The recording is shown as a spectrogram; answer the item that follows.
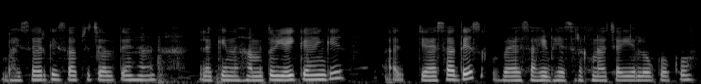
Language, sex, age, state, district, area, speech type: Hindi, female, 30-45, Uttar Pradesh, Prayagraj, rural, spontaneous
